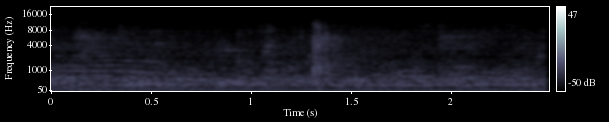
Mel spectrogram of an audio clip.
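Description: Faint overlapping voices of a congregation praying aloud at once, with a higher voice gliding down in pitch near the start and a short sharp sound just over a second in.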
